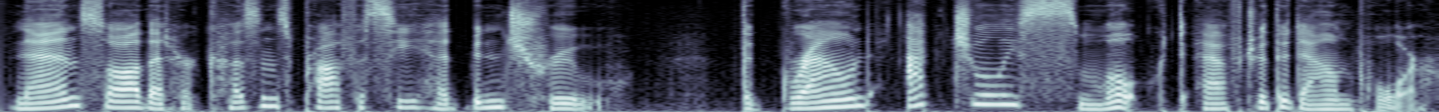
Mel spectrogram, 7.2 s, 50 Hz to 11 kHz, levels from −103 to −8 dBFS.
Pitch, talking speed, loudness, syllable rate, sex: 180 Hz, 135 wpm, -19 LUFS, 3.8 syllables/s, female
